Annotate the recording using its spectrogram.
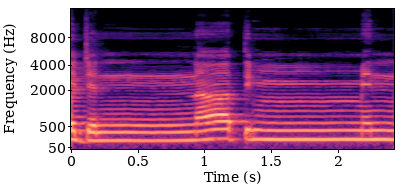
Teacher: دو زیر کی تنوین کے بعد میم مشدد آ رہی ہے، یہاں پر ادغام مال غنہ کا قاعدہ ہے، دو زیر کی تنوین میں غنہ بھی کیا جائے گا، ملا کر بھی پڑھا جائے گا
